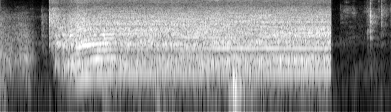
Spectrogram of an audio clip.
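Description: A hair dryer blows on a freshly glued vintage photo slide, a steady loud whooshing hum that starts abruptly, runs for about three seconds and cuts off sharply.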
